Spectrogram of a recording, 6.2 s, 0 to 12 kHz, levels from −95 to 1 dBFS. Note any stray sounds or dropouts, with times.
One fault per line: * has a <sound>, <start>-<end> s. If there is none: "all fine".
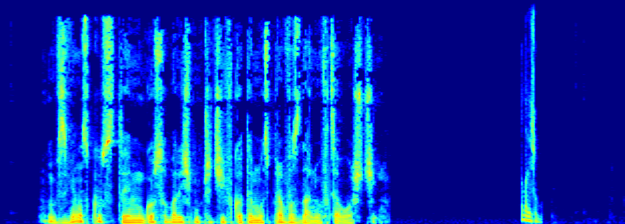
* has a chirp, 5.2-5.4 s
